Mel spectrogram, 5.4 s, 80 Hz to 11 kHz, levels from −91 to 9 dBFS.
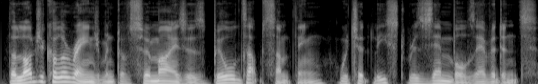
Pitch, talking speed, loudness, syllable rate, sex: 105 Hz, 145 wpm, -18 LUFS, 5.3 syllables/s, male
